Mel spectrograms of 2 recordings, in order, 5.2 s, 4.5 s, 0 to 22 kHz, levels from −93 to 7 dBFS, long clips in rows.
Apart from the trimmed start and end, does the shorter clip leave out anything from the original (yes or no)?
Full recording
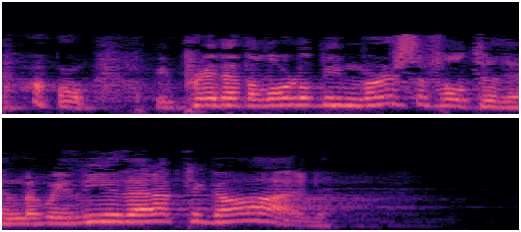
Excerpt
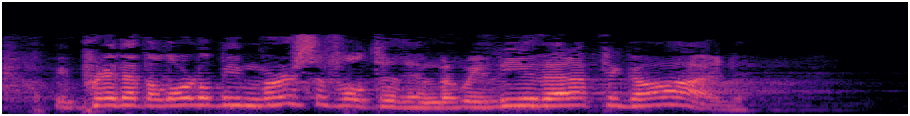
no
